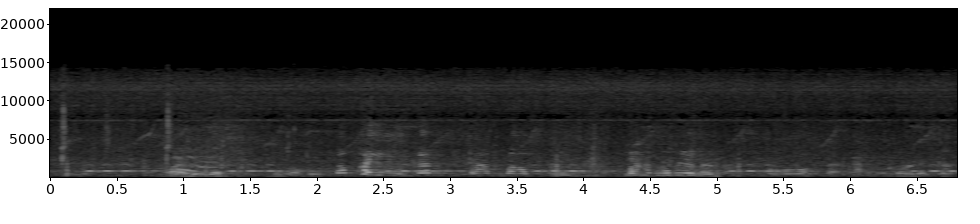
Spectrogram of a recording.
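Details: Baby monkey Leo crying and begging its mother for milk: a run of short wavering, whimpering cries with harmonics, repeated irregularly, over a steady insect drone and faint background chatter.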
